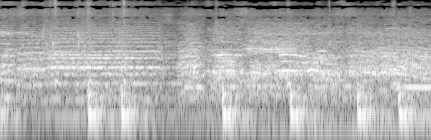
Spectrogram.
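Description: Baseball cheering section: a crowd of fans chanting a cheer song in unison over a bass drum beating about twice a second.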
